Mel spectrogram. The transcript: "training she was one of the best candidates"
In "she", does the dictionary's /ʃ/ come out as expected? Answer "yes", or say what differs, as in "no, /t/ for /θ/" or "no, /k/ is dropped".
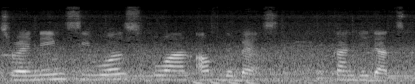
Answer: no, /s/ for /ʃ/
